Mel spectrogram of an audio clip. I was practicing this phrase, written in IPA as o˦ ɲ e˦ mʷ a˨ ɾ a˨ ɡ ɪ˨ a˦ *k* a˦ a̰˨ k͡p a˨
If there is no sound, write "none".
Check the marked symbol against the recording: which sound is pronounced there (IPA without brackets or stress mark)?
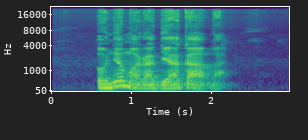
k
